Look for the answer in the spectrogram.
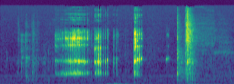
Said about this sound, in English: Sorry, I'm burping.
